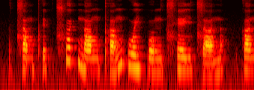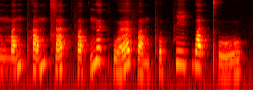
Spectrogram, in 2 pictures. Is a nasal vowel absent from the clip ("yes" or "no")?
yes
